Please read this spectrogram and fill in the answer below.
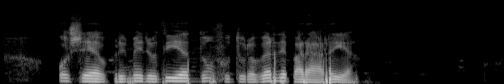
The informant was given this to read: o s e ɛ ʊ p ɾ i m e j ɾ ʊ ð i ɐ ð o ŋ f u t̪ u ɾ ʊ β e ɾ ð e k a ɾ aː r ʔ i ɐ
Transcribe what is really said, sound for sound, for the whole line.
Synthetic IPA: o ʃ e ɛ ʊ p ɾ i m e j ɾ ʊ ð i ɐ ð u ŋ f u t̪ u ɾ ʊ β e ɾ ð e p a ɾ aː r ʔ i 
